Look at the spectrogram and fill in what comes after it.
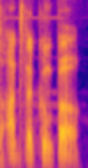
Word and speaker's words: Antetokounmpo: But Giannis Antetokounmpo.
